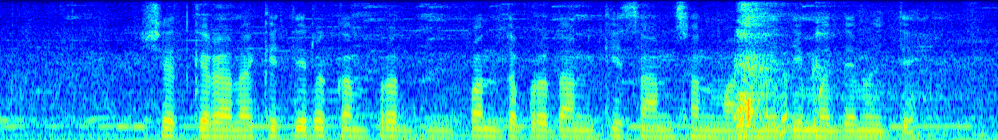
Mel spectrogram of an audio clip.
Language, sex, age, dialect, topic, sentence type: Marathi, male, 46-50, Standard Marathi, agriculture, statement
